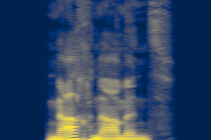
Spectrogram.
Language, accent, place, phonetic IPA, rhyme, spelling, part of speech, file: German, Germany, Berlin, [ˈnaːxˌnaːməns], -aːxnaːməns, Nachnamens, noun, De-Nachnamens.ogg
- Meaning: genitive singular of Nachname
